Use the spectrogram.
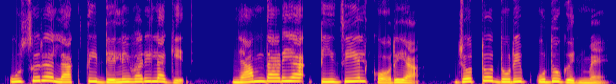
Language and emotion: Santali, neutral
